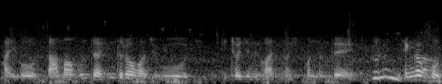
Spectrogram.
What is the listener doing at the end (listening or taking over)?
listening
